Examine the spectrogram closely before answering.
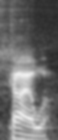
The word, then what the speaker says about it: Kiowa: 1500, followed by the Cheyenne, the Crow, the Kiowa, if I pronounced that right. Kiowa.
